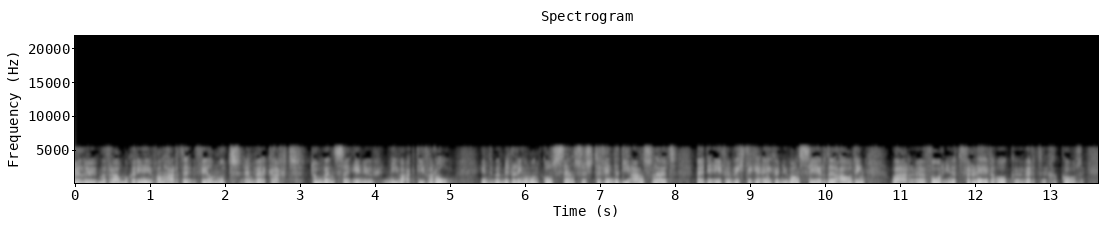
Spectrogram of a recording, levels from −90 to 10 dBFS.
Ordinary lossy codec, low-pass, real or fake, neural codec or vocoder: none; 5.4 kHz; real; none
